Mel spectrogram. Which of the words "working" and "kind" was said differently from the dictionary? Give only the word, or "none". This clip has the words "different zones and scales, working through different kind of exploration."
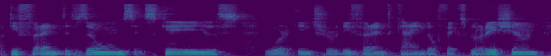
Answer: none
